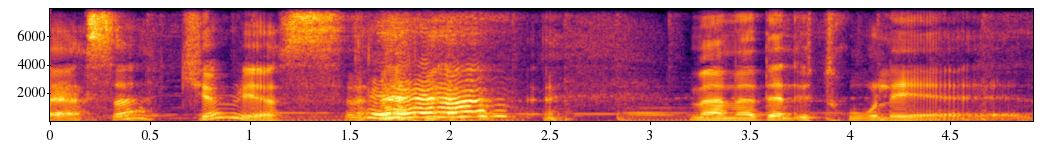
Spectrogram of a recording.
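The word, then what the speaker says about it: Qyurrius: Og sangen heter, jeg tror det mener at du skal uttale som Curious. Ja. Men det skrives Curious. Men det skrives som Q-Y-U-R-R-I-U-S. Curious.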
